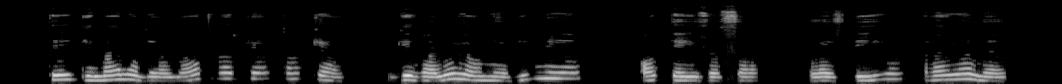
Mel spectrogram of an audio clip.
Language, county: Lithuanian, Vilnius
